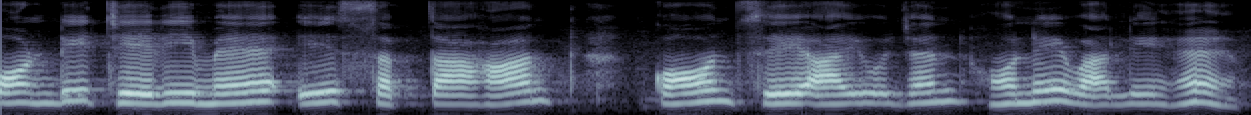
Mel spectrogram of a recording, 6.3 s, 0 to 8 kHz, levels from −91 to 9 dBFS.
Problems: background sounds at intervals, background conversations at intervals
